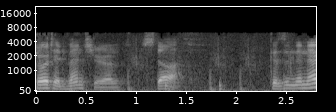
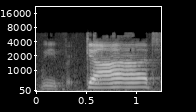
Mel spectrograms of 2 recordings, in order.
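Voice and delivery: slow, high, loud silly voice; hammed-up high voice; 10 semitones higher, 4 dB louder, slower than usual.

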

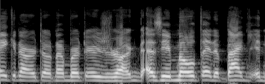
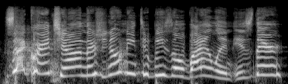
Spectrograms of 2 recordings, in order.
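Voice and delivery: put-on high-pitched boy pleading; high, chiding kid voice; high boyish character. A narrator's reading. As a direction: pitch it way up, a youngster protesting. Naruto character pleading in dialogue.

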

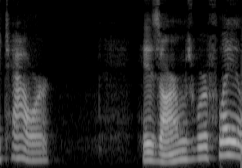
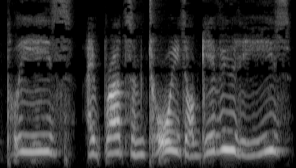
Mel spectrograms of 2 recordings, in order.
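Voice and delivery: high-pitched, insistent plea; pleading; 9 semitones higher, 5 dB louder than usual. A narrator's reading. Minosaur offering toys to ignoring dinos, pleading. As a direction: beg in a raised voice.

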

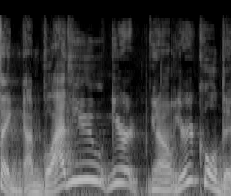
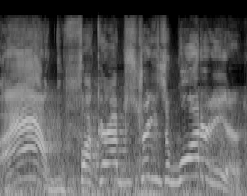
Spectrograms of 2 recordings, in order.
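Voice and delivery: high, loud pained shouting; outraged yell; 5 dB louder than usual. Real, not acted. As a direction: yell in shocked protest. Hit while drinking water.

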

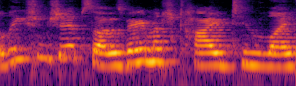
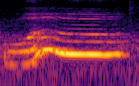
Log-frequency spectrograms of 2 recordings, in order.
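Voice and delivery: excited cheer; 10 semitones higher, 5 dB louder than usual. Real, not acted. Cheering about doing a mukbang.

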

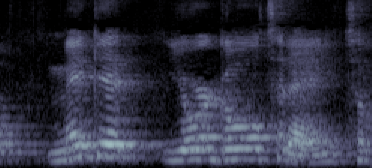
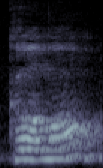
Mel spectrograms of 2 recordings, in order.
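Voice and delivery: "Como" louder, stress on the first O; 5 dB louder than usual. Shown as a demonstration. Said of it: "on the first O".

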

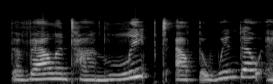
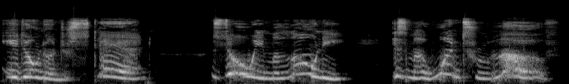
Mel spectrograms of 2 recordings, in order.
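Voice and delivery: loud, higher protest; pleading boy; 6 semitones higher, 6 dB louder than usual. Acted. Leon to the boys, loud pleading. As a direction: insist on true love.

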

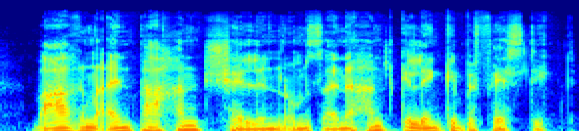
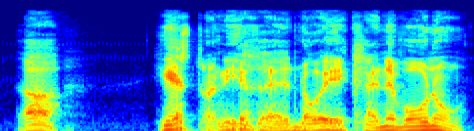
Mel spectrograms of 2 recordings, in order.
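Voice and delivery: higher, pleased announcement; satisfied; 4 semitones higher, 4 dB louder than usual. A narrator's reading. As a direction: present it with a touch of satisfaction. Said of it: "sagte Leon zufrieden".

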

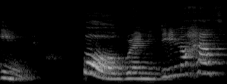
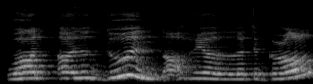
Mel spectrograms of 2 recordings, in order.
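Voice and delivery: fake friendly wolf. A narrator's reading. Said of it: "in the voice as friendly as he could muster".

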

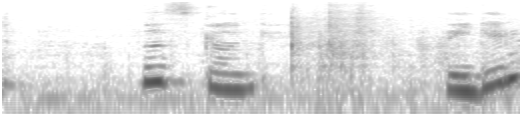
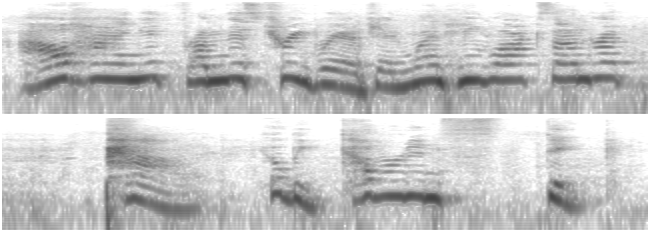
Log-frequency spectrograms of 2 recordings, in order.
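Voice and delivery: higher, louder, building plot; scheming excitement; 6 semitones higher, 5 dB louder than usual. A narrator's reading. Skunk plots against Bear, higher and loud. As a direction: punch out the plan gleefully.

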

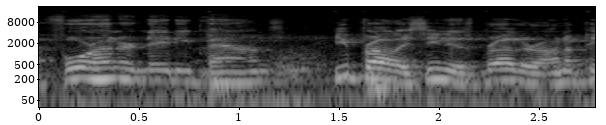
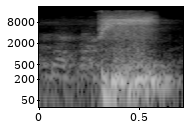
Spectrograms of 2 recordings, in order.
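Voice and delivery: psst. Retold or imitated. Robber calls from bushes.

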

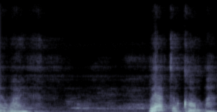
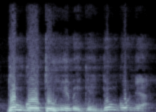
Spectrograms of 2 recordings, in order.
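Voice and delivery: loud urgent warning, pitched up; warning shout; 5 semitones higher, 9 dB louder than usual. Retold or imitated. Church members warning the convert away, loud urgent warning. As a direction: warn him off with raised voice. Others warning against the preacher.

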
